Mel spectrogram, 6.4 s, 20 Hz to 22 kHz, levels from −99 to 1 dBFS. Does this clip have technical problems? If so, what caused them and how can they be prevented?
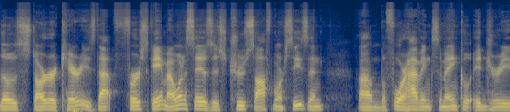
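No, there's nothing here that needs fixing, since the Opus voice compression this speech has been through is doing its job and nothing calls for prevention.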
